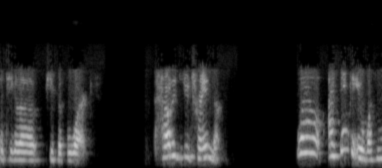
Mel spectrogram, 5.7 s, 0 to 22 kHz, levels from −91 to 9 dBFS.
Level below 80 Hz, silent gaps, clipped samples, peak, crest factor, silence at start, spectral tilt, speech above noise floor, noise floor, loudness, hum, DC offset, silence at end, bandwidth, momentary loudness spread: -78 dBFS; 1.59-2.17 s, 3.64-4.44 s; under 0.1%; -2 dBFS; 18 dB; 0 s; -7 dB/octave; over 72 dB; under -90 dBFS; -19 LUFS; none; under 0.1%; 0 s; 5.6 kHz; 9 LU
